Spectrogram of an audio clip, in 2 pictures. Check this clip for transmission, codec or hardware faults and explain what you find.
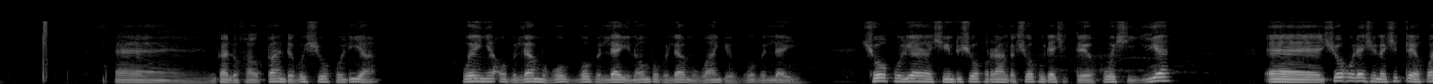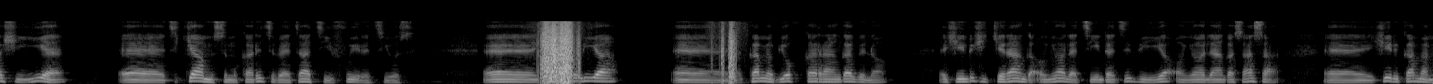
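Four kinds of fault occur in this speech clip, heard through a G.722-style call path whose band stops at 8 kHz.

Scattered short gaps, 6.46 to 7.93 s: roughly seven packets were lost or late, and the receiver filled each hole by extending the preceding sound. Together these fills total about a tenth of a second, the longest about 20 ms, heard as brief ticks and smears.

Jitter buffer slow-down, 8.15 to 9.76 s: the buffer was short of reserve, so the receiver repeated pitch periods, adding 87 ms. The speech runs at 95% speed with unchanged pitch, sounding drawn out.

Jitter buffer speed-up, 11.82 to 12.71 s: the buffer held too much audio, so short pitch-period pieces were cut, about 70 ms in all. The speech runs at 108% speed with unchanged pitch and sounds hurried.

Wireless microphone noise hit, 19.40 to 20.43 s and 21.29 to 21.87 s: the FM radio link faded as reflections cancelled, letting receiver noise rise. 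Each is a swish or burst of static over the speech, the second ending just before "bio khukaranga bino egindu".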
